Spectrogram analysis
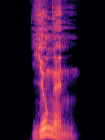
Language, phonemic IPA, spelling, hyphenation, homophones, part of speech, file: German, /ˈjʊŋən/, jungen, jun‧gen, Jungen, verb, De-jungen.ogg
- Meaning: to give birth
